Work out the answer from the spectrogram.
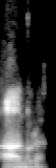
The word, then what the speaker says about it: Ingres: component of our meeting today, which included a quote from Ingres, sometimes called Ang, but I think it's properly pronounced as Ingres, Jacques-Dominique Ingres.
